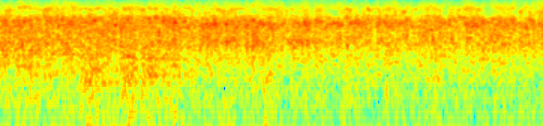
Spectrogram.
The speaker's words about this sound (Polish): Fajnie, że klaszczą wszyscy.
